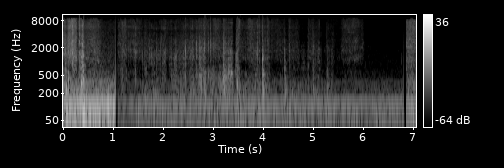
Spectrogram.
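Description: Cardboard creaks and scrapes as it is folded.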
